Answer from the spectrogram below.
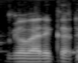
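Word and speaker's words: Gowariker: Gowarikar, yeah.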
